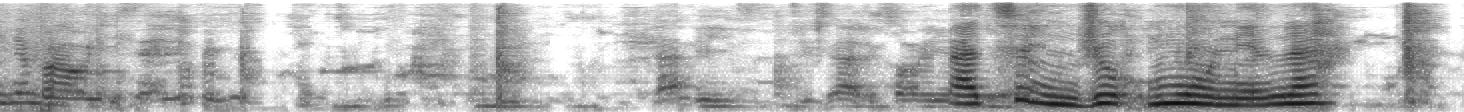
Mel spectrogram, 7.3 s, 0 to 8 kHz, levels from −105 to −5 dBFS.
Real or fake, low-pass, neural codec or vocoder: fake; 7.2 kHz; codec, 16 kHz in and 24 kHz out, 1.1 kbps, FireRedTTS-2 codec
